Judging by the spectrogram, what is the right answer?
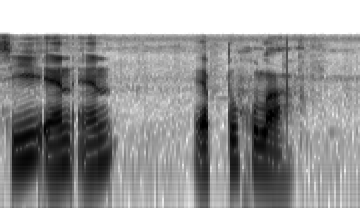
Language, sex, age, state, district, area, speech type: Assamese, male, 45-60, Assam, Darrang, rural, read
